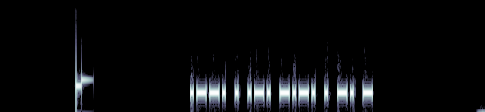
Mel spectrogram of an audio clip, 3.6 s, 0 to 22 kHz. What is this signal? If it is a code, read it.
Morse code, heard as a keyed tone, about 51 wpm, 700 Hz. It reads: PERCENT
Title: Sets of 2 Words - New Word Drill - 50wpm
